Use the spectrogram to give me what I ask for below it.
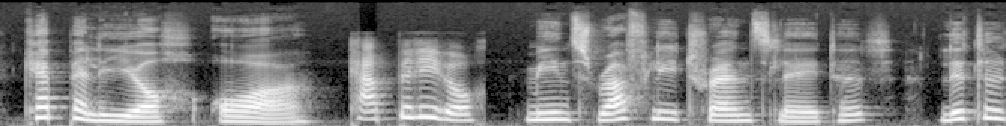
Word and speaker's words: Käppelijoch: And on this bridge stands the capellor, or if you pronounce it correctly in Swiss German, it sounds like this. Capellio or means roughly translated little chapel on a pillar.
